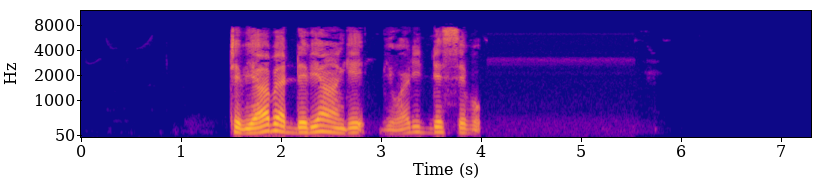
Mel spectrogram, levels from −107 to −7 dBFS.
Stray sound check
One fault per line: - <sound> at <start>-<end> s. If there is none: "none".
none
